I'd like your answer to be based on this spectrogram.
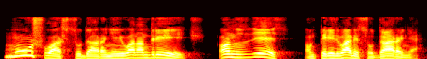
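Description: A man's voice: medium pitch, lively intonation, normal speed, lightly acted. A man playing a jealous, agitated young man who speaks with indignant urgency, on a dull lo-fi recording.

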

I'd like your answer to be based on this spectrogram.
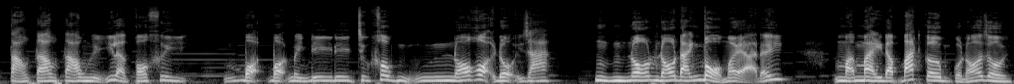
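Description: A man's voice: on the high side, pitched above the performer's own voice, lightly acted. A man voicing a jittery, fearful male passenger who stammers. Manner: frantic, stammering.

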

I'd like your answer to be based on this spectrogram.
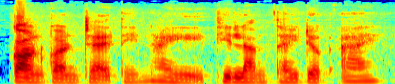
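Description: A woman's voice: low-pitched, steady tone, fast. A woman voicing a firm, level-headed young woman speaking politely in a storybook reading.

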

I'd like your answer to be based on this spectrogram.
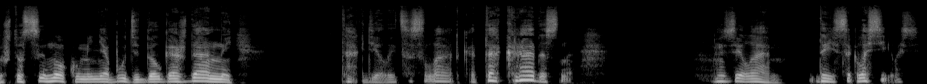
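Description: A man's voice: medium pitch, slightly rough, dry recording, clean studio sound. A man voicing a humble old village mother. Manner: soft storytelling, folksy and confiding. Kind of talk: audiobook reading.

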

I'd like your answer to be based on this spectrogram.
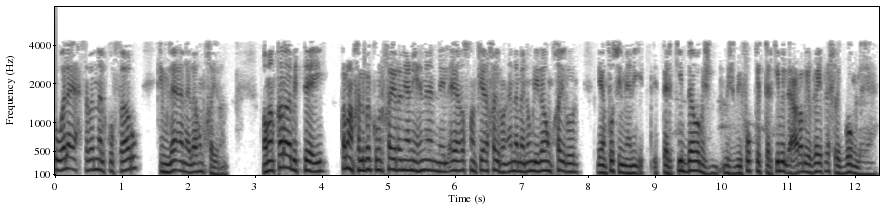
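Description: Fast-reading Egyptian man, tinny sound. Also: fairly high pitch, breathy edge, dry recording. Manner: reads classical Arabic, then breaks into colloquial asides. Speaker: teacher reading a Quran commentary. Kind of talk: reading a classical text aloud with explanations.

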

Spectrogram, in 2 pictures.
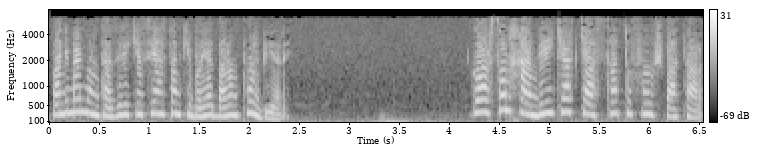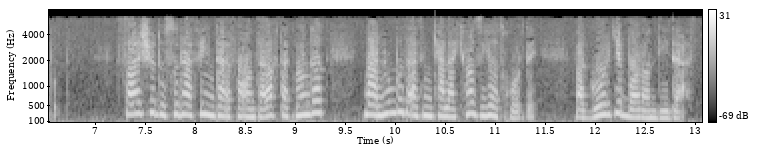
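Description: A woman with a high voice reads a novel aloud in a steady, plain first-person storytelling manner. The audiobook recording sounds dull and lo-fi. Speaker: audiobook narrator.

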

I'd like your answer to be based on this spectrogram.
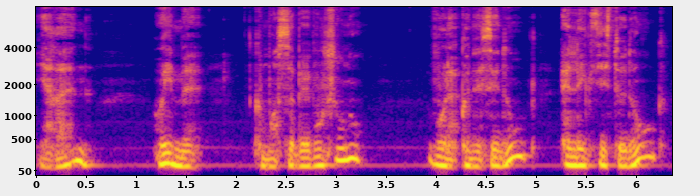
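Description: A man's voice: lowish voice, sing-song, unhurried, warm tone, breathy edge, heavily acted. A man voicing an old male mountain chieftain, proud and haunted, speaking in an impassioned, fearful way. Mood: anguished.

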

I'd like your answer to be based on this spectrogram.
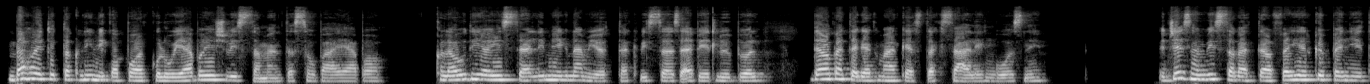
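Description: A woman narrating a novel as an audiobook in a steady, even storytelling manner. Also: on the low side.

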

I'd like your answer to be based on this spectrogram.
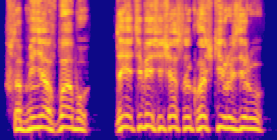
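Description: A man's voice: mid-range voice, moderate pace, a little mellow, pitched above the performer's own voice, lightly acted. A man voicing a whiny, moaning male spirit stuck inside a rotting corpse, who sometimes bursts into roaring.

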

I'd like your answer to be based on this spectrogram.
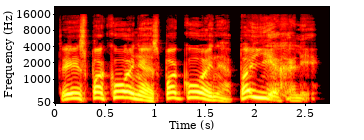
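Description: Gruff loud workman, blunt and bossy, pitched up, a man putting it on for an audiobook. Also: very animated, moderate pace, no room sound, clean studio sound.

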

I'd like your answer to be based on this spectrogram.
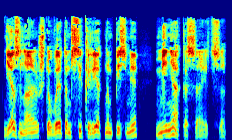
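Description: A man playing a blunt, stern army officer who speaks in clipped, forceful commands, in a storybook reading. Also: on the low side, big pitch swings, takes it slowly, husky, dry recording, clean studio sound, pitched above the performer's own voice, exaggerated voice.

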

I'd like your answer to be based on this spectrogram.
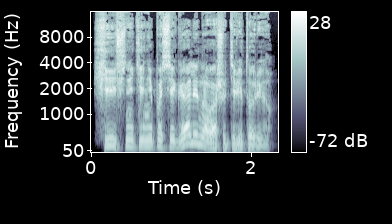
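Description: A man's voice: fairly high pitch, very animated, fast, pitched above the performer's own voice. A man voicing a stern male official who questions sharply in an audiobook. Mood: questioning. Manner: probing, stern. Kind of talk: audiobook narration.

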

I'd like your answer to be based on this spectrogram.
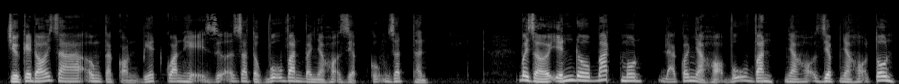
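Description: A man narrating a novel as an audiobook in a steady storytelling manner. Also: mid-range voice, moderate pace, no room sound, studio quality. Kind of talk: scripted narration.

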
